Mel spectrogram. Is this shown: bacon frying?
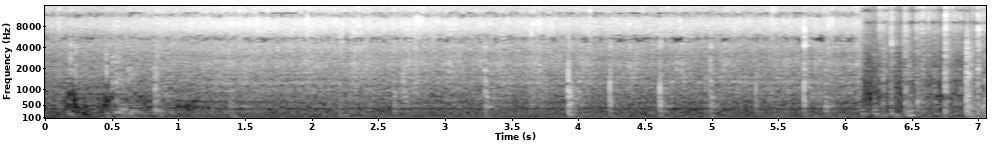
yes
